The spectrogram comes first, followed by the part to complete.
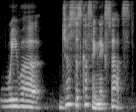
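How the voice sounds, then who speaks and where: A let's player muses casually over a game at a slow pace, reading the dialogue options aloud. His voice is medium-pitched with lively intonation, and he drops chatty asides as he goes.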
